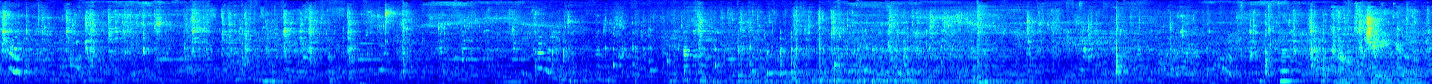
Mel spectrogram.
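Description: Live concert sound: instruments playing softly under the murmur of audience voices, swelling in the low end a little past the middle.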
